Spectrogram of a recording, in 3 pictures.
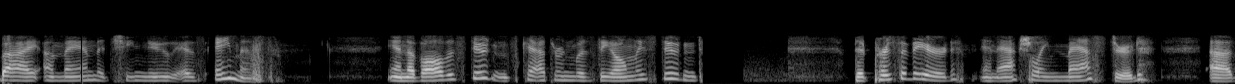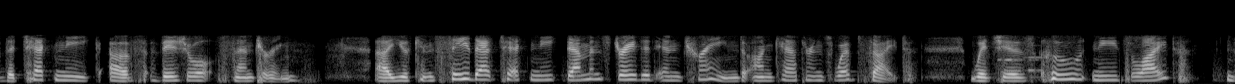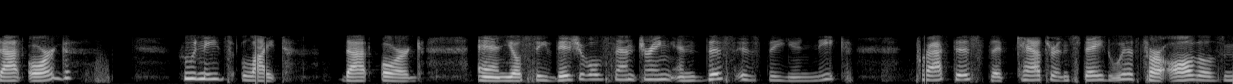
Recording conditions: phone line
